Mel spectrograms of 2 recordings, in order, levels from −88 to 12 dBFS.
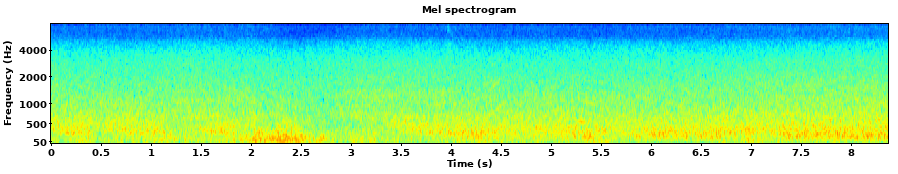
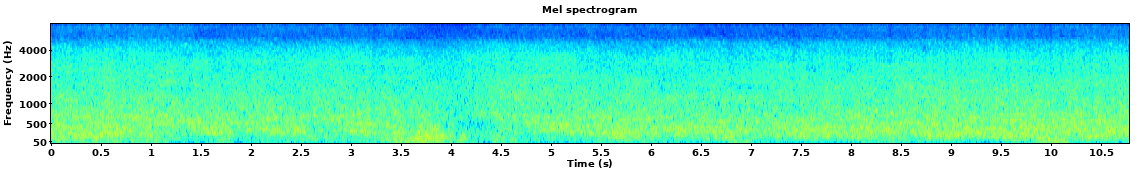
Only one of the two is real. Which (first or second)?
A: first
